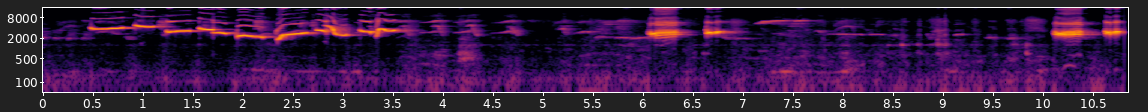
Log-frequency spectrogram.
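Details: Loud, clear song of a Seychelles magpie-robin: a rapid run of varied whistled notes, some sliding up and some down, then pauses broken by harsh, buzzy bursts and a few quiet tones.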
